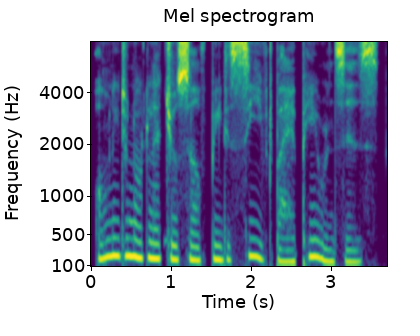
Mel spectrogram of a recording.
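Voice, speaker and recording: A woman voicing a stately, kindly lady with a calm, whispery voice in an ASMR storybook reading. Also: medium pitch, a little slow, no room sound, clean studio sound, natural voice. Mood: consoling. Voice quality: soft, whispery. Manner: calm, consoling.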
